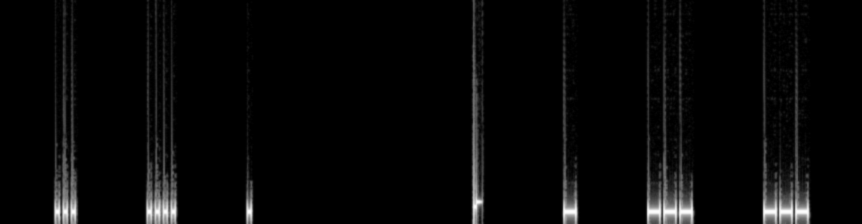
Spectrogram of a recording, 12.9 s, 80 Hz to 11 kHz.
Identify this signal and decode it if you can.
Morse code, heard as a keyed tone, about 20 wpm, spaced as for 7 wpm, 700 Hz. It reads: SHE TOO
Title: 6x Character Spacing - Top 300 Words - 20wpm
